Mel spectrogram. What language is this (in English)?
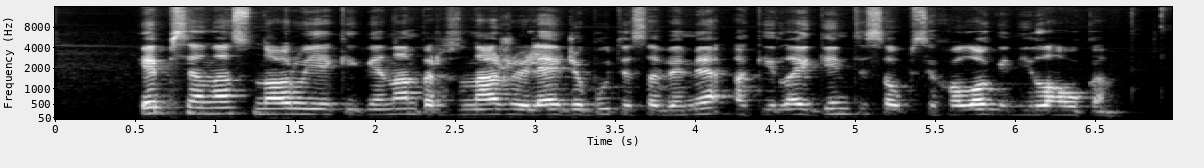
Lithuanian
